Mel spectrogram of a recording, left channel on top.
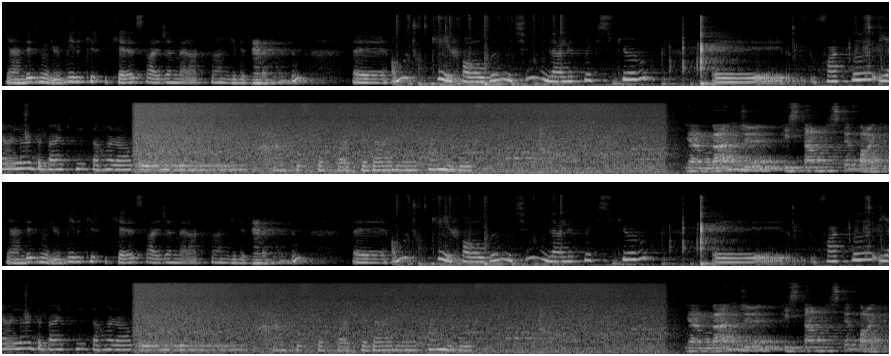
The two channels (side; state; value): right; quieter; 4.0 dB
